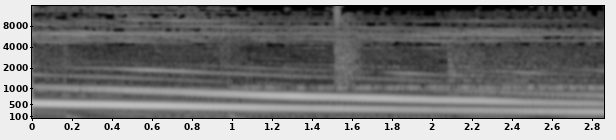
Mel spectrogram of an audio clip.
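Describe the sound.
A person imitates a wolf howl with a single long, loud call that slides steadily downward in pitch for about three seconds.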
